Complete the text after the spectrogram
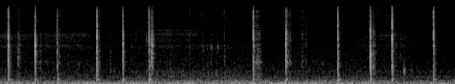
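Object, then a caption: Plastic handheld camcorder. Fingertips tap and scratch the side of a small black and silver plastic handheld camcorder held upright, its hollow body answering each touch. About thirteen sharp, bright, dry clicks ring out at uneven intervals and die away almost at once. A soft scratchy rustle and low rumble sit beneath them.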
